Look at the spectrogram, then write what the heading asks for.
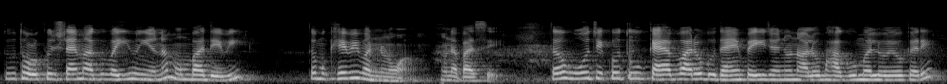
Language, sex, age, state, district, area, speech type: Sindhi, female, 45-60, Maharashtra, Mumbai Suburban, urban, spontaneous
